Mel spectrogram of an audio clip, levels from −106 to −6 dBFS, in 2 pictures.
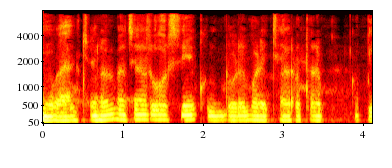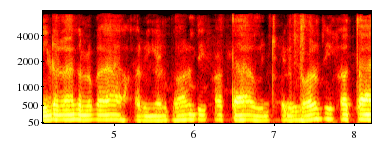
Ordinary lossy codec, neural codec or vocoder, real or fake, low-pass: MP3, 48 kbps; codec, 24 kHz, 3 kbps, HILCodec; fake; 7.2 kHz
